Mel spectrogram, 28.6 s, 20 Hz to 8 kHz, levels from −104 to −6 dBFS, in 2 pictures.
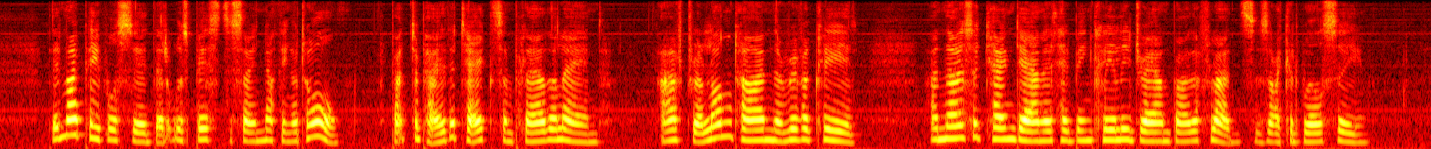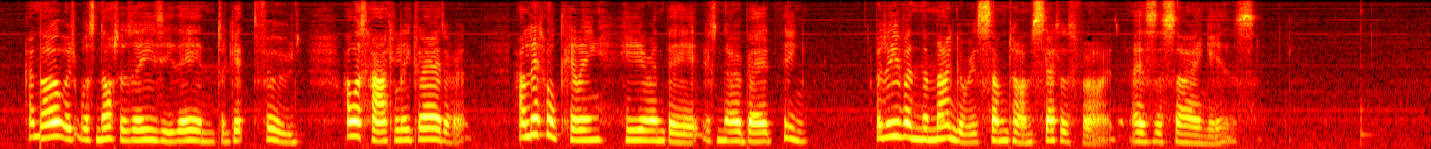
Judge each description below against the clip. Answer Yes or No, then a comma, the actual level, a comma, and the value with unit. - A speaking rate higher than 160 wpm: Yes, average, 180 wpm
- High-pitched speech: Yes, high, 205 Hz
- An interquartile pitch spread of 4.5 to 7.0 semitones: No, average, 3.4 semitones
